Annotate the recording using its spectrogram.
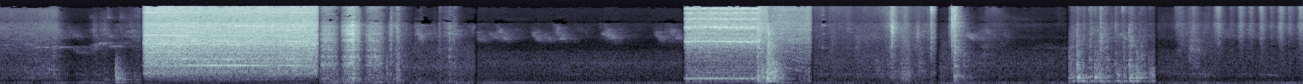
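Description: A power tool run in three short bursts: the first about two seconds long, the next two a second or so each. Light knocks and taps of handling come between the bursts.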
